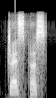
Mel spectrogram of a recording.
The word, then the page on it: trespass: Indian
